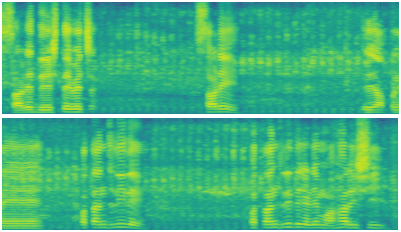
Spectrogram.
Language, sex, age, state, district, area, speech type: Dogri, male, 18-30, Jammu and Kashmir, Samba, rural, spontaneous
